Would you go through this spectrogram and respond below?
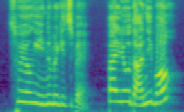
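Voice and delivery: fast, high, loud scolding; angry yell. A narrator's reading. Mother scolding the little sister for not dressing, angry yell. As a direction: snap at the dawdling child, loud and quick. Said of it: "화를 냈어요".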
